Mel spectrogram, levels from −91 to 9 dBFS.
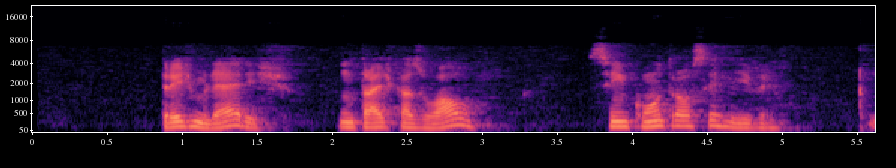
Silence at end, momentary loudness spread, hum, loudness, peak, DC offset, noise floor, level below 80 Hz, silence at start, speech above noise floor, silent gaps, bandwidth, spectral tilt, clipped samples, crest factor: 0 s; 17 LU; none; -22 LUFS; -4 dBFS; under 0.1%; -70 dBFS; -64 dBFS; 0.85 s; 49 dB; none; 7.4 kHz; -6.5 dB/octave; under 0.1%; 20 dB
